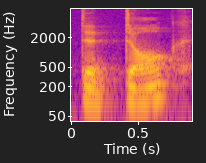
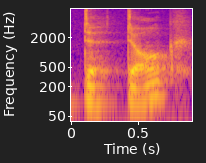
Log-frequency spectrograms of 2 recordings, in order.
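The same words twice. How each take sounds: No difference in how they are said.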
